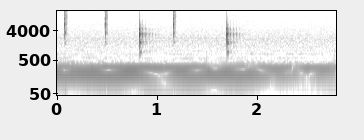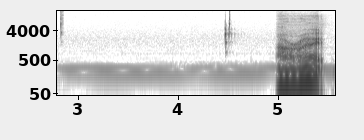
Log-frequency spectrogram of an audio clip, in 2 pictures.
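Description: Interface clicks tick sharply a few times.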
